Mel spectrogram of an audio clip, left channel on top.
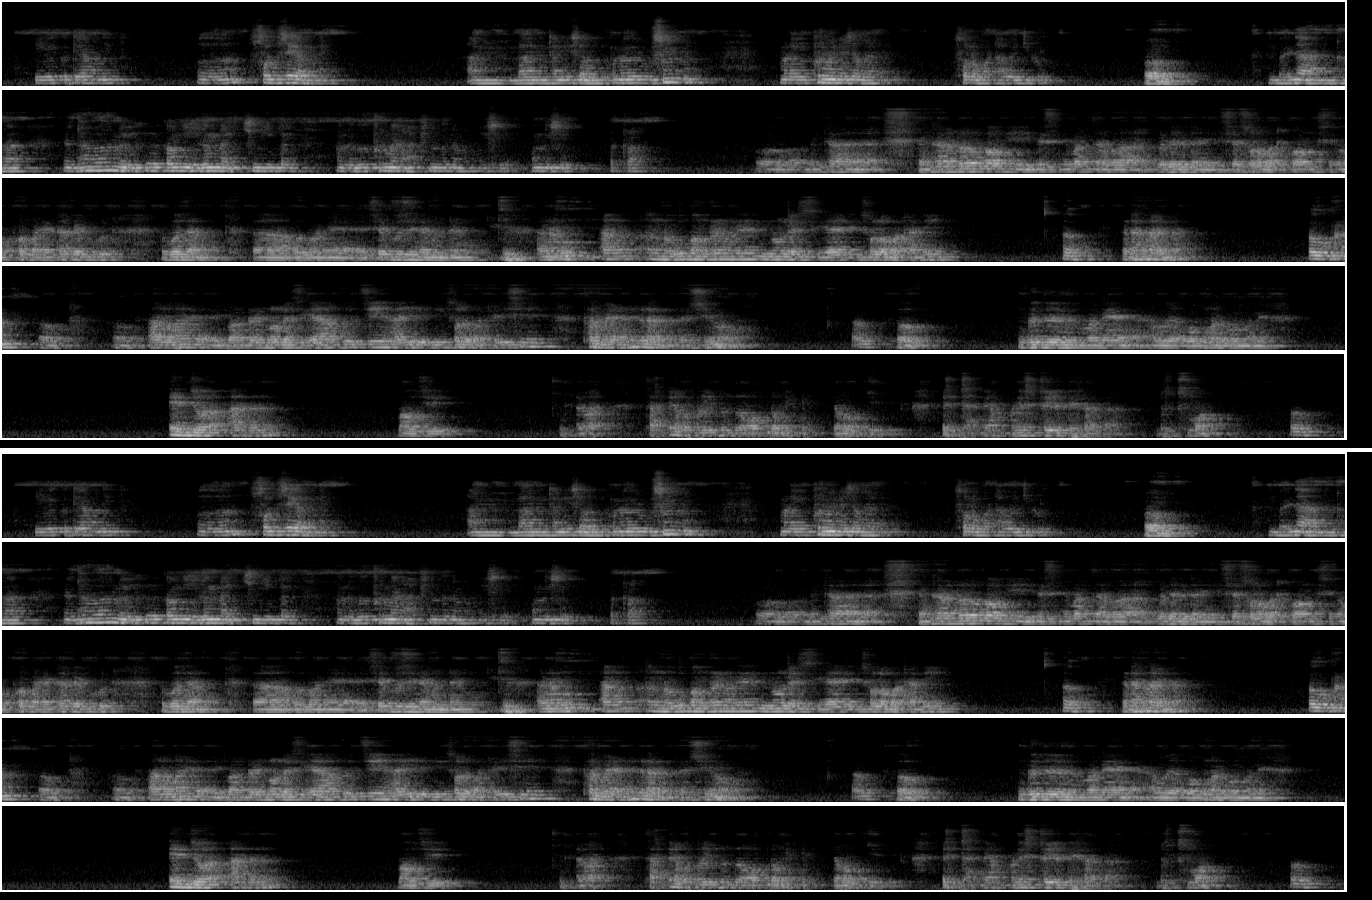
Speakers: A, on the left (about 40°); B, on the right (about 30°).
A: बे खोथाया माने बिदिनो <unintelligible> जाया माने आं दा नों थांनि सायाव बेखौनो गुसुं माने फोरमायनाय जाबाय आरो। सल'बाथा बायदिखौ
B: औ
A: ओमफ्राय ना नोंथाङा नोंथाङाबो आंनो एसे गावनि रोंनाय खिनिनिफ्राय आंनोबो फोरमायनो हाफिनगोन नामा एसे फंनैसो बाथ्रा?
B: अ नोंथाङा नोंथाङाथ' गावनि गोसोनि बाथ्रा बा गोदो गोदायनि सल' बाथाखौ आं सिगाङाव फोरमायहनो थाखाय बुहुत मोजां ओ आंबो माने एसे बुजिनो मोनदों
A: उम
B: आंनावबो आंनाव आंनावबो बांद्राय माने नलेज गैया बिदिनो सल'बाथानि
A: औ
B: नोंथां खोनादों ना?
A: औ खोनादों।
B: औ औ आंनाव माने बांद्राय नलेज गैया आंबो जे हायो ओरैनो सलायबाथाय एसे फोरमायनानै होगोन आरो। नोंनि सिगाङाव
A: उम औ
B: औ। गोदो माने आबै आबौआ बुंलांदोंमोन माने एन्जर आरो मावजि <unintelligible> <unintelligible>
A: औ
